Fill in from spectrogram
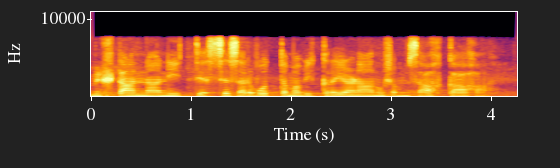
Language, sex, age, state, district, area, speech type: Sanskrit, female, 18-30, Maharashtra, Washim, urban, read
